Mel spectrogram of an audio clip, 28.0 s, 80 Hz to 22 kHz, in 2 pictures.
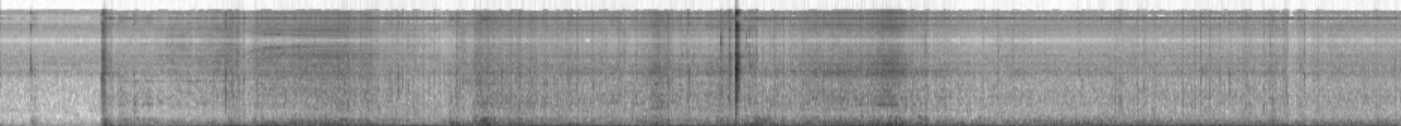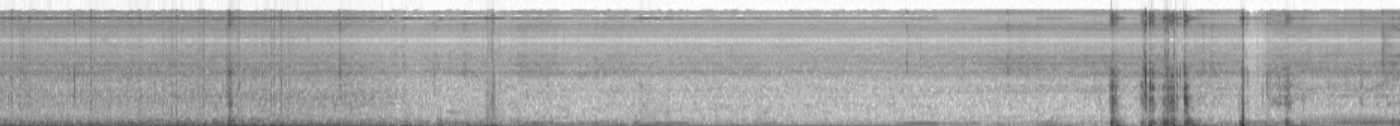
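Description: Ford Bronco 4x4 driving off along a muddy trail: a heavy low rumble comes in suddenly about a second in and runs for some twenty seconds before dropping away. A few sharp knocks follow near the end.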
